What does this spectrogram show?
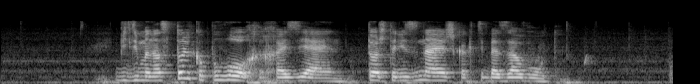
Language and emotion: Russian, angry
